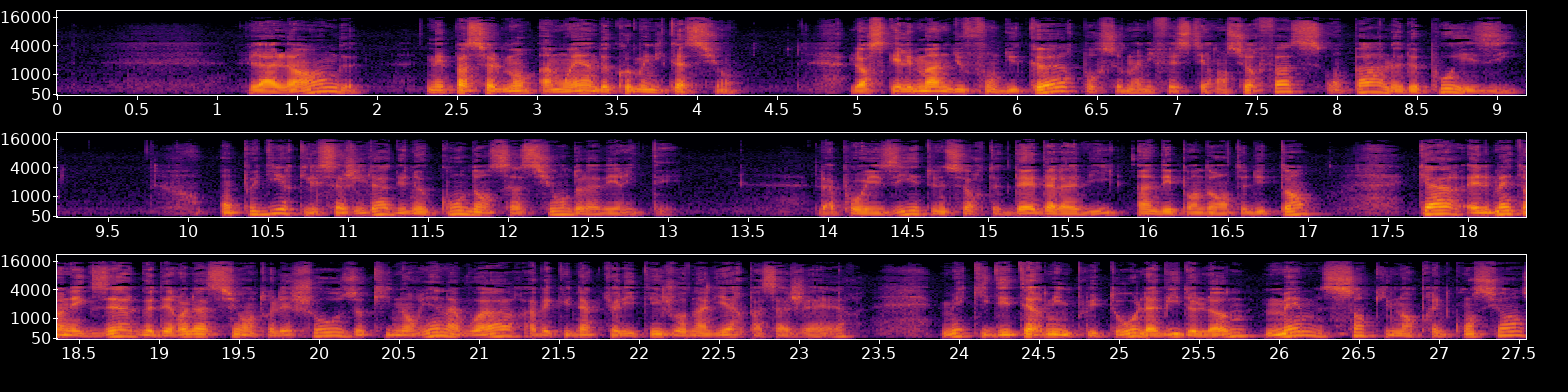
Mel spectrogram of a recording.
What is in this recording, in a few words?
Voicereel francais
